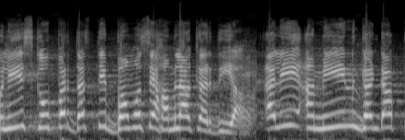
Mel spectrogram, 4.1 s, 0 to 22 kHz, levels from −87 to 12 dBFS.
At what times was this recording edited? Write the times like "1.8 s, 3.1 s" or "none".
2.6 s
